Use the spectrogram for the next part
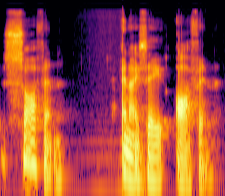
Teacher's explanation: with both words I don't pronounce a t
